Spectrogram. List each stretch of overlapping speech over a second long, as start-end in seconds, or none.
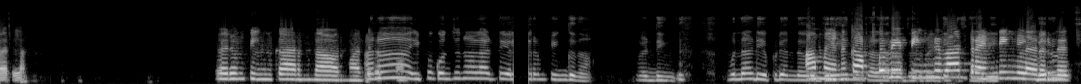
none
